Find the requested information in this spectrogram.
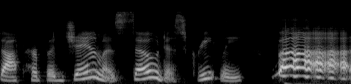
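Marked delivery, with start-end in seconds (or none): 2.8-3.5 high laughing bleat; sheep bleat. Acted. Shy sheep bleating at peekers. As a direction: bleat with a giggle. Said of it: "said the sheep".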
